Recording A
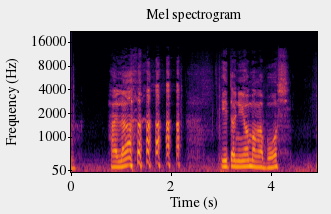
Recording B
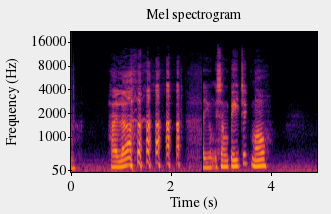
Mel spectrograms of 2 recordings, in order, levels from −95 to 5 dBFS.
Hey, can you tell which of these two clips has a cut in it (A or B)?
B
